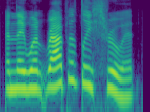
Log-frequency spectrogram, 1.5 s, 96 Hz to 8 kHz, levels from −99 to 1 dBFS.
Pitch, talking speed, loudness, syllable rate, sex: 240 Hz, 240 wpm, -17 LUFS, 6.2 syllables/s, female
